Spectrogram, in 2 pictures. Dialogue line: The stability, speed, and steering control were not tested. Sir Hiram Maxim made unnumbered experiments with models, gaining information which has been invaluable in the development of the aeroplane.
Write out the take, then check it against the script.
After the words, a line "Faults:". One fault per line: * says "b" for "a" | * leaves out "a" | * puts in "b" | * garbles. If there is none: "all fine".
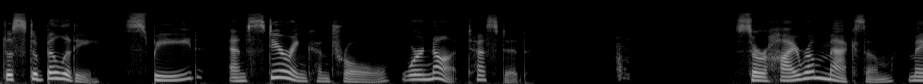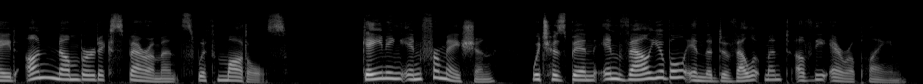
The stability, speed, and steering control were not tested. Sir Hiram Maxim made unnumbered experiments with models, gaining information which has been invaluable in the development of the aeroplane.
Faults:
all fine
